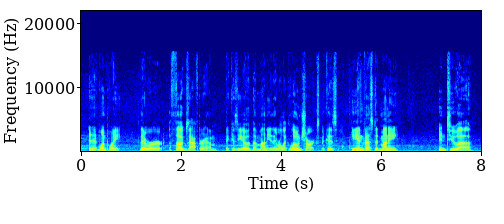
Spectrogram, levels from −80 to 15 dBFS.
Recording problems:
electrical hum; faint; throughout; 60 Hz, 25 dB below the speech

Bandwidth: 15.5 kHz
